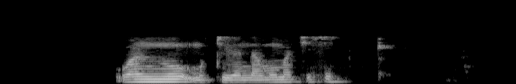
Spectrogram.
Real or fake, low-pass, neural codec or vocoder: real; 3.6 kHz; none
